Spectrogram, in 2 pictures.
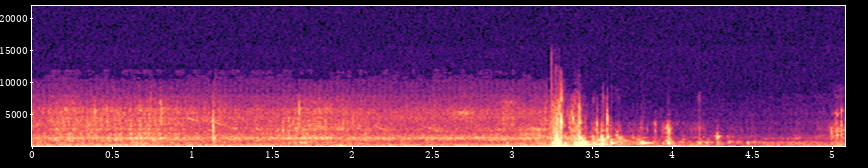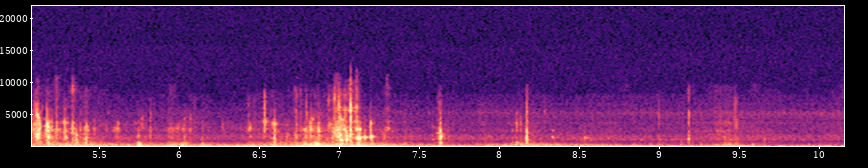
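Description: Lake water lapping against an action camera at the waterline, then a loud splash about three seconds in as the camera goes under. After that the sound is muffled, with water gurgling and sloshing around the camera and a few more splashes.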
